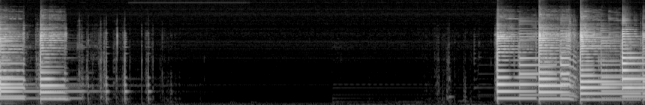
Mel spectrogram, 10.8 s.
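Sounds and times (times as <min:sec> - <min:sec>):
electric guitar: 0:00.0 - 0:02.5, 0:08.2 - 0:10.7.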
